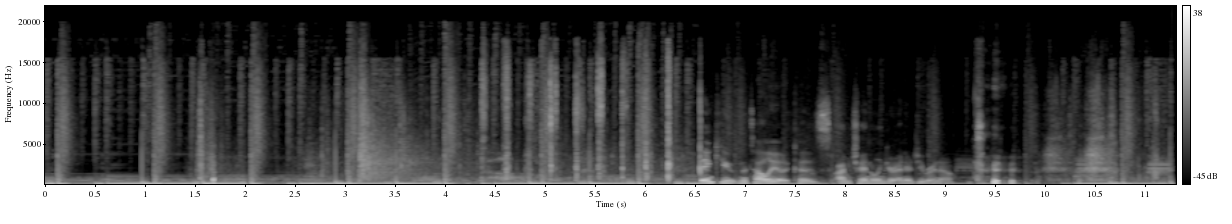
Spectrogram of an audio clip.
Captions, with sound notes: (money whooshing) - Thank you Natalia, cause I'm channeling your energy right now.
